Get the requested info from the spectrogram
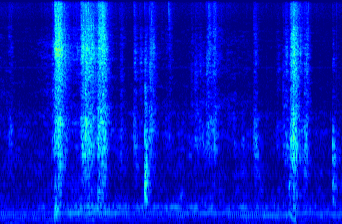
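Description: A handful of short, irregular crinkling and clicking sounds, hands handling some small object or packaging, loudest twice, near the start and near the end.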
